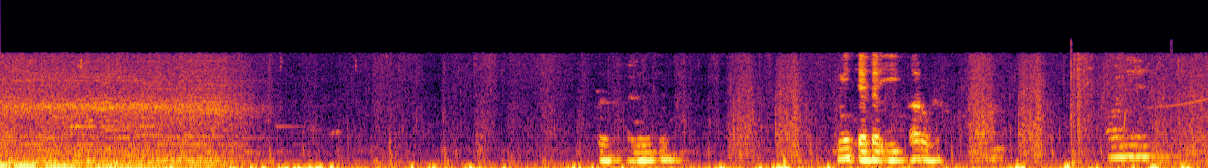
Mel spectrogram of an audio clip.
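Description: Quick footsteps patter over grass and stone.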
